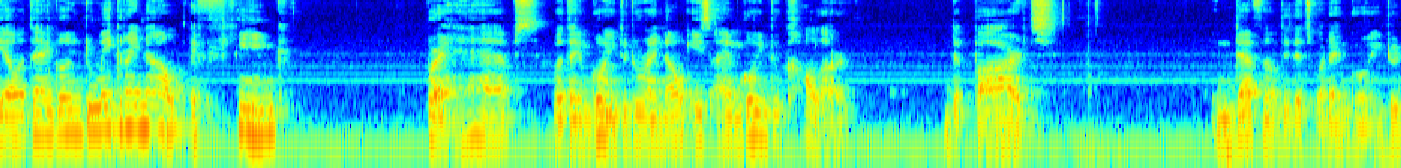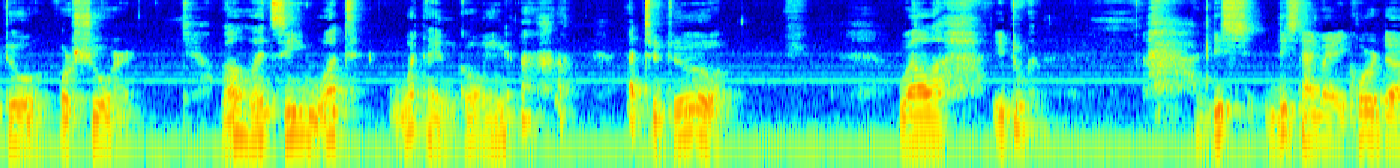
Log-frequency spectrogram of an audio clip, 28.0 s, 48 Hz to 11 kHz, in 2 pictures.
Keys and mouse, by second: 18.5 ctrl+s, 20.0 Tab, 26.1-27.6 drag, 26.1 shift+a.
